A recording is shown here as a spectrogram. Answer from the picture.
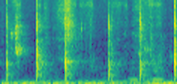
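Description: Marker pen tapping and stroking on a writing board as an equation is written: a series of short, sharp taps, about two a second.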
